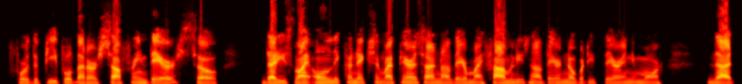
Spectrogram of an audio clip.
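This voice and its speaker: A Venezuelan woman in her sixties, with a voice on the low side, is a guest in a casual interview, recorded dry. Subdued and grieving a recent loss, she speaks reflectively and often restarts her sentences.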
